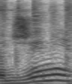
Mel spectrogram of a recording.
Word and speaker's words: XGIMI: это так так что название компании читается просто Джимми и надо признать что всё это время я называл её неверно и не факт что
